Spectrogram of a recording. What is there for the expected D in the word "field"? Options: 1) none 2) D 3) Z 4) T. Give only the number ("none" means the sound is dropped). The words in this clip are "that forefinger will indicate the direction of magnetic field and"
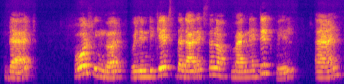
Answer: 1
